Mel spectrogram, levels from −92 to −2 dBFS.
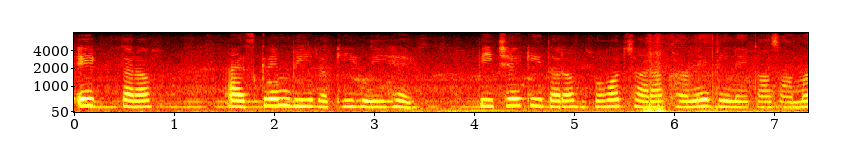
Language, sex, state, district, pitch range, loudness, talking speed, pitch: Hindi, female, Madhya Pradesh, Dhar, 220-245 Hz, -18 LUFS, 130 wpm, 230 Hz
